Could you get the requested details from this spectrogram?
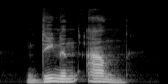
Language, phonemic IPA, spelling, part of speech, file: Dutch, /ˈdinə(n) ˈan/, dienen aan, verb, Nl-dienen aan.ogg
- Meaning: inflection of aandienen: 1. plural present indicative 2. plural present subjunctive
